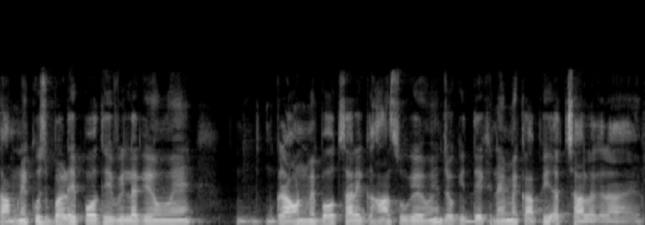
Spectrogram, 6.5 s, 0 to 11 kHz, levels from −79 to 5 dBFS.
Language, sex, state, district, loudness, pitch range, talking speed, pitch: Hindi, male, Delhi, New Delhi, -19 LUFS, 115-135 Hz, 230 wpm, 125 Hz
